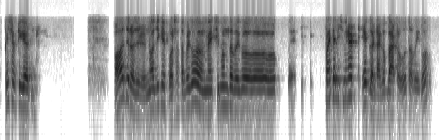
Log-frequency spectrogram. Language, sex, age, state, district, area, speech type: Nepali, male, 45-60, West Bengal, Darjeeling, rural, conversation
